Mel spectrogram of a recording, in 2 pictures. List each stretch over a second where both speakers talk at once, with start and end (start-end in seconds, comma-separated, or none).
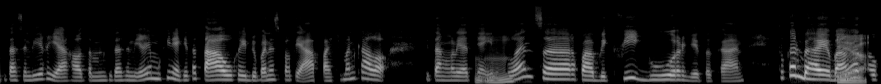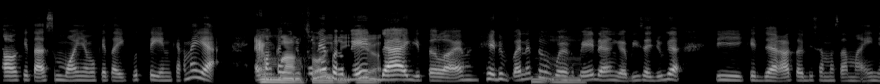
11.4-12.6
